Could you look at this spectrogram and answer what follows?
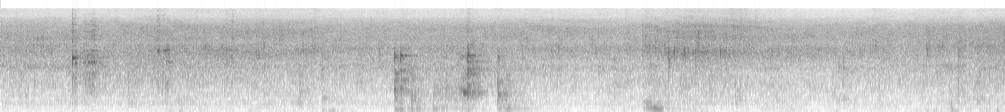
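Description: Sardines fry in hot oil with a soft, steady sizzle, while a few sharper crackles and a light utensil clink pop up now and then, close by and quiet with no speech.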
